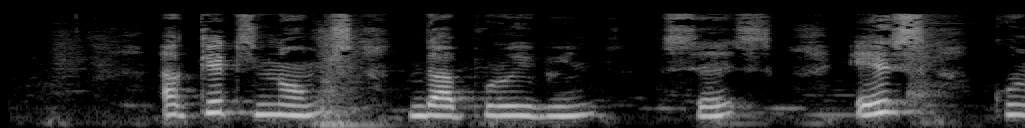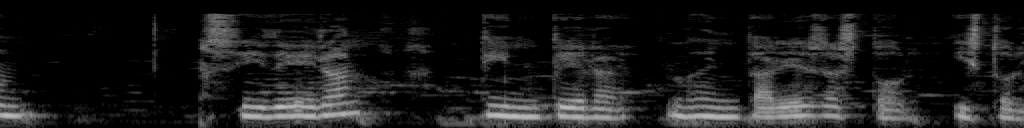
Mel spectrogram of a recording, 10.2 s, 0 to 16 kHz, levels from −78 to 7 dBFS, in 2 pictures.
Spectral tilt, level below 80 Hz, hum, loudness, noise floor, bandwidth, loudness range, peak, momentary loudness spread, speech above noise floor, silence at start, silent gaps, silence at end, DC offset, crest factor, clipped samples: -3 dB/octave; -48 dBFS; none; -21 LUFS; -62 dBFS; 11.5 kHz; 5 LU; -2 dBFS; 15 LU; 41 dB; 0.8 s; none; 0 s; under 0.1%; 22 dB; under 0.1%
